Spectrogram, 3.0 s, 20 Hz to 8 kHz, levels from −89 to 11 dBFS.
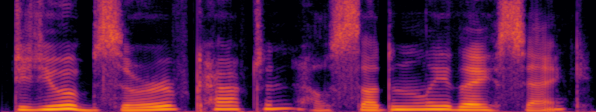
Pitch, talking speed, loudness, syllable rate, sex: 215 Hz, 160 wpm, -17 LUFS, 4.6 syllables/s, female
